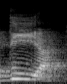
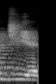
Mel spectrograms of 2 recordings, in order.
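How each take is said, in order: First: Dia as "dee-ah"; soft pure d. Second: Dia as Brazilian "djia"; palatal d. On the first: Teacher correcting to Spanish dia, pure d. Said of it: "é dia". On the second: Teacher showing learners what to avoid, dia as djia. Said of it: "que não é dia". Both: Shown as a demonstration.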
